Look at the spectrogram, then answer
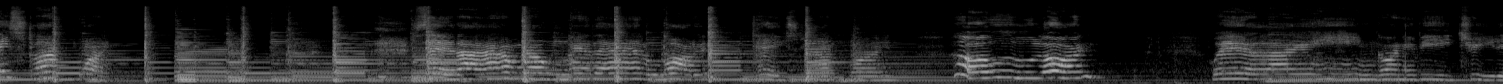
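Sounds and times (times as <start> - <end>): man singing wordless notes: 0.0 - 1.2, 3.7 - 11.0, 12.1 - 15.0
acoustic guitar strummed: 0.0 - 11.1, 12.4 - 14.9.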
